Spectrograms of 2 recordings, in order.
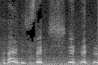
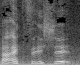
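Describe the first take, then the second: First: Laughing. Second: Said in the usual way. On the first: Real, not acted. Repeats denial laughing.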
